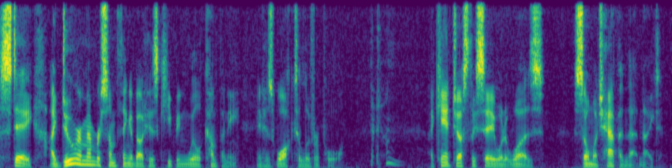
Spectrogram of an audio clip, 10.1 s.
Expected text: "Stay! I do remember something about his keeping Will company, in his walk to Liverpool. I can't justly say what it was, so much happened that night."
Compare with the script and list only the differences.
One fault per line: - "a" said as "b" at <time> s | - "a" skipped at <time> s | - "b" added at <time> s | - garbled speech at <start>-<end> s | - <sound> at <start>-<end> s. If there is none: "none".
- throat clearing at 5.5-6.1 s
